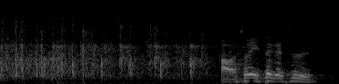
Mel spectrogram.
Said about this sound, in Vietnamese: Tốt rồi, cảm ơn anh. Xin cho anh ấy một tràng pháo tay.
